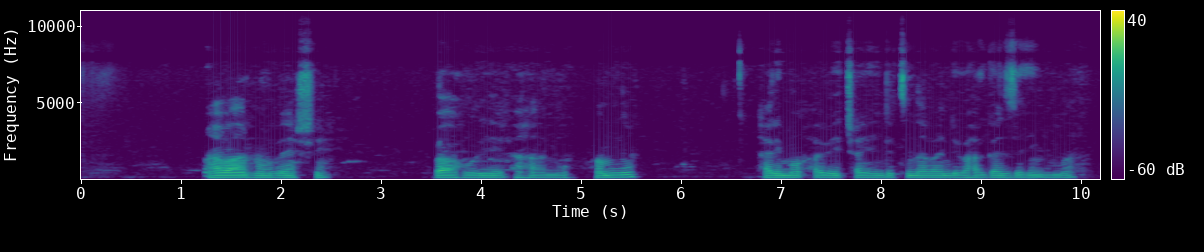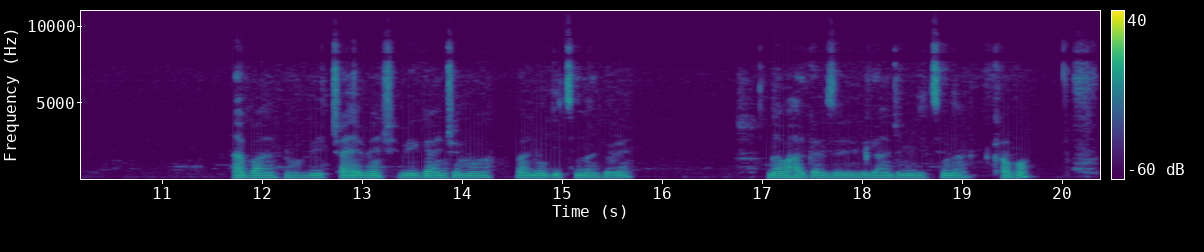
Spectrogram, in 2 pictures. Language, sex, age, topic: Kinyarwanda, male, 18-24, government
